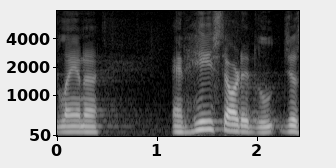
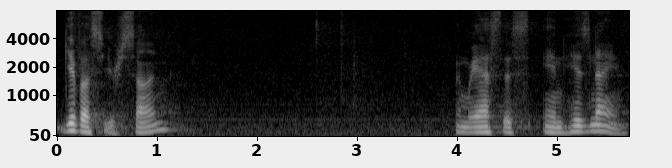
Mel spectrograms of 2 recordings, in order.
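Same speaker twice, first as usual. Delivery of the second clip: soft, unhurried prayer voice; 3 semitones lower, 6 dB quieter than usual. Real, not acted. Pastor praying over the church before communion, soft. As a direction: pray quietly and reverently.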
